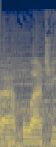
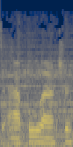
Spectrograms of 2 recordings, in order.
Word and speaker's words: Appalachia: It is named after the Appalachian Indian tribe. It is Appalachia, not Appalachia. Not any other pronunciation that you may have heard.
